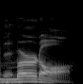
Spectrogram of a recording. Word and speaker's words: Murdaugh: the way, if you see the name Murdaugh, I have difficulty with it. Murdaugh is how I pronounce it.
